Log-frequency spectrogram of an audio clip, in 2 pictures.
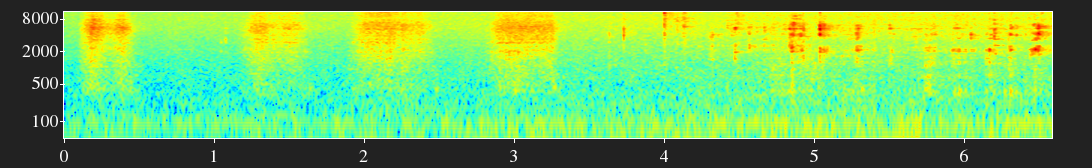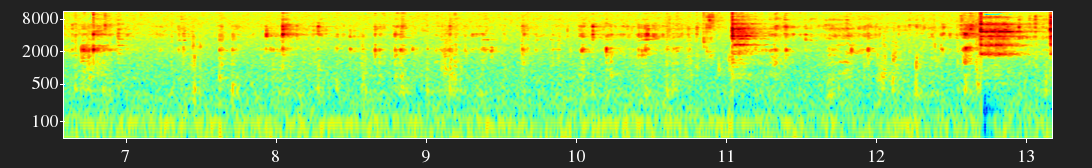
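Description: A few short breaths blown on a piping-hot forkful of meatloaf, then close-up chewing: a steady run of small wet clicks and crackles from the mouth.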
